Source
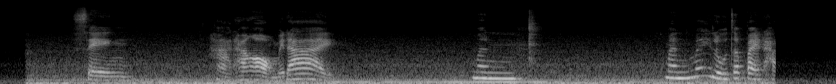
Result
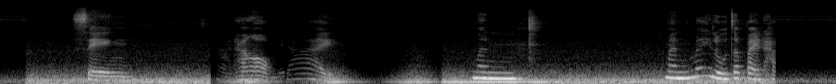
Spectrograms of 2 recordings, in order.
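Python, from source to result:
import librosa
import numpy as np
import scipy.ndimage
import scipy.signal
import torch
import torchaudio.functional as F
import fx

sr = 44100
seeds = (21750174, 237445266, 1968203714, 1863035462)

y = fx.graphic_eq_10(x, sr, hz=(125, 250, 500, 1000, 2000, 4000, 8000), db=(10, 9, 5, -11, -3, -5, 12))
y = fx.tremolo_db(y, sr, hz=1.2, depth_db=28, at=(2.09, 4.41), fade=0.02)
y = F.gain(torch.from_numpy(y), -1.0).numpy()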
